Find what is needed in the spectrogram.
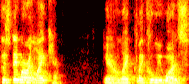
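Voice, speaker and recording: With a Brooklyn accent and vocal fry, a woman speaks in an animated tone. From Brooklyn, New York. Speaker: interviewee, former mob wife. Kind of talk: interview, personal story.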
